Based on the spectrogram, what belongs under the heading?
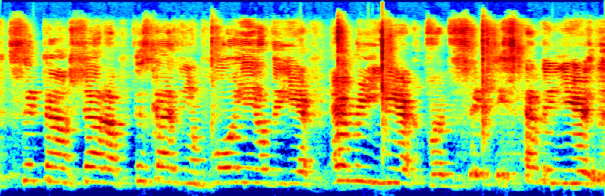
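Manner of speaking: high, scolding rant; high mock-angry rant at his lungs and kidneys; telling off the organs. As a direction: shout them down like a boss defending his best worker. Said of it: "And I'm like".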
